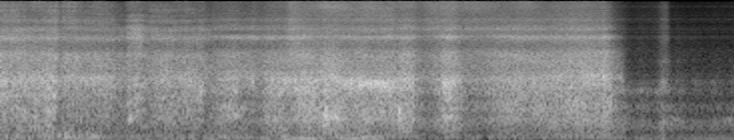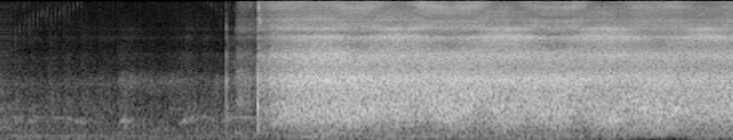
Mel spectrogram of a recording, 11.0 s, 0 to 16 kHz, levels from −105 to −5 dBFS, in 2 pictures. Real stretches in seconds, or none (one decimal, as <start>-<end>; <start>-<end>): 0.0-1.6; 5.6-10.1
